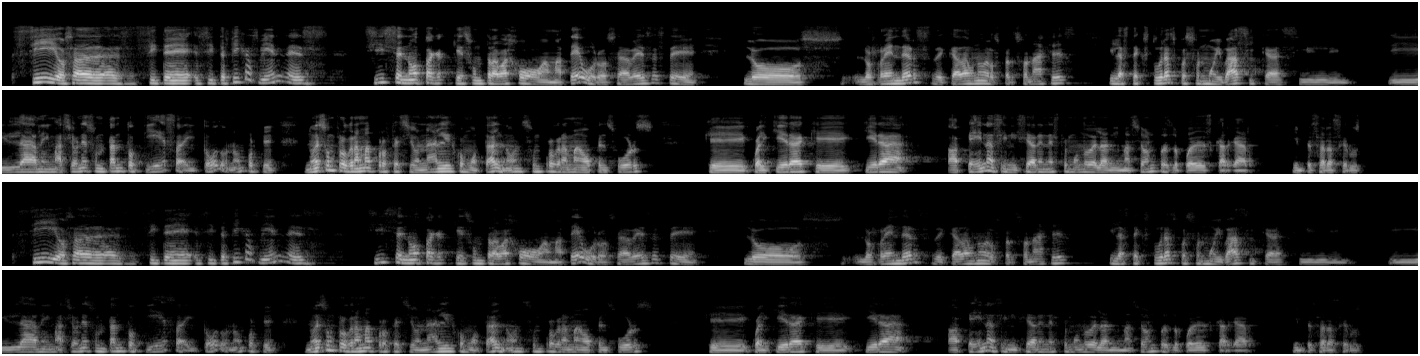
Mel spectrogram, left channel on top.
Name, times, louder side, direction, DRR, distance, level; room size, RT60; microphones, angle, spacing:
voice 1, 0.1-3.2 3.7-7.0 7.4-10.7 11.1-13.5 13.9-20.6 21.2-23.3 23.6-26.7 27.1-27.7, left 5 dB, 70° left, 0.4 m, -26 dB
4.0 x 2.6 x 2.6 m
head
